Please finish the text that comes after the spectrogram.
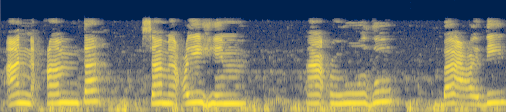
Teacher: ہا جو کہ ادا ہوتا ہے حلق کے آخری حصے سے، اثقالها، علیہم، ہمزۃ، اہدنا۔ عین اور ہا جو کہ ادا ہوتے ہیں حلق کے درمیانی حصے سے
